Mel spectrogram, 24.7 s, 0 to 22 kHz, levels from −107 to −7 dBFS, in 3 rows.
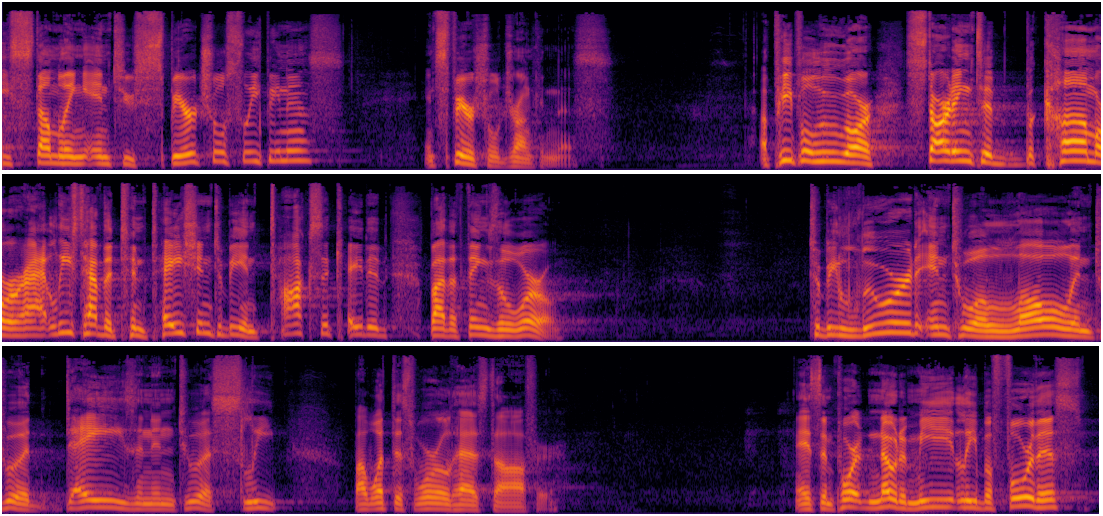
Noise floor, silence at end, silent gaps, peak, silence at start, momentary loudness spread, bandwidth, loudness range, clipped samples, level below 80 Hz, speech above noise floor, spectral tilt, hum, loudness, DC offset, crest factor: -87 dBFS; 0.15 s; none; -12 dBFS; 0 s; 14 LU; 17.5 kHz; 10 LU; under 0.1%; -90 dBFS; 53 dB; -3.5 dB/octave; none; -33 LUFS; under 0.1%; 24 dB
